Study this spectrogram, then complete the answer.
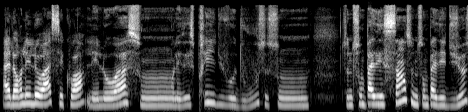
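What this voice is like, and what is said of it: Slight Creole accent. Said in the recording (French): “un petit accent créole”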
